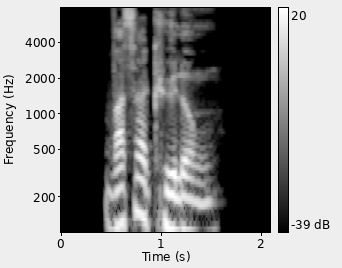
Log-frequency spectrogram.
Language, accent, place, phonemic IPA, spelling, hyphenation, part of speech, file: German, Germany, Berlin, /ˈvasɐˌkyːlʊŋ/, Wasserkühlung, Was‧ser‧küh‧lung, noun, De-Wasserkühlung.ogg
- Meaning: water cooling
